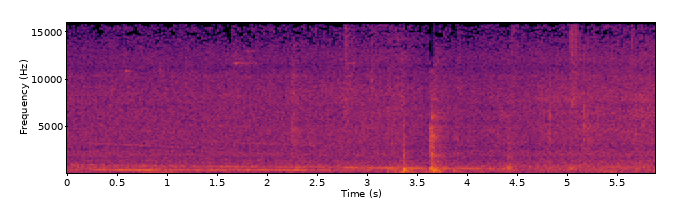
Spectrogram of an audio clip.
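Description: Kintetsu 3200 series train's Mitsubishi GTO-VVVF inverter whining in two slowly falling tones as the train brakes for a station stop; the whine cuts out about four and a half seconds in. Two loud knocks from the wheels on the track come about three and a half seconds in, with lighter wheel clicks near the end.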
